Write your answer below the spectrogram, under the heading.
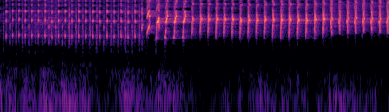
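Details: Lovebird in long 'ngekek panjang' chattering song, used as a tutor recording for magpie-robins and shamas: a fast, even run of high buzzy notes that speeds up and tightens after about two seconds, over faint low rumbling.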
